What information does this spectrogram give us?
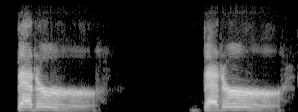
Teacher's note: we don't hear that e at all it doesn't say e it says er the first e says e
